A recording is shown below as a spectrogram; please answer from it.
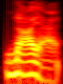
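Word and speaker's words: Nyad: Anette Benning uh for n how do you pronounce that NAD NAD okay so I was saying it right Lily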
